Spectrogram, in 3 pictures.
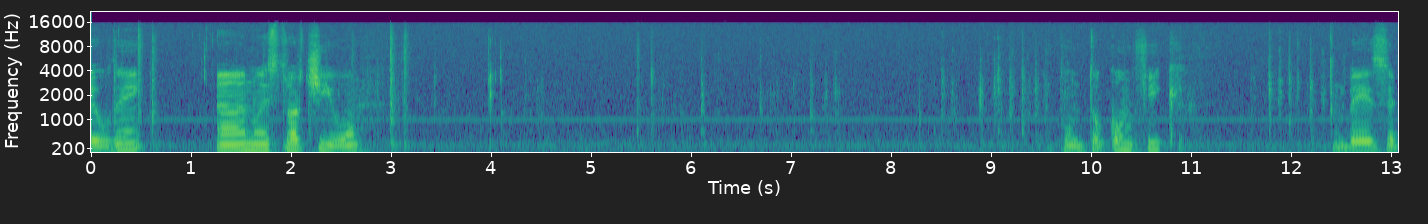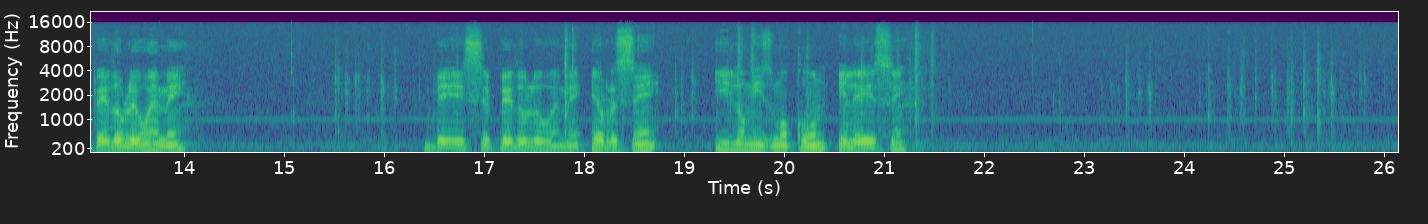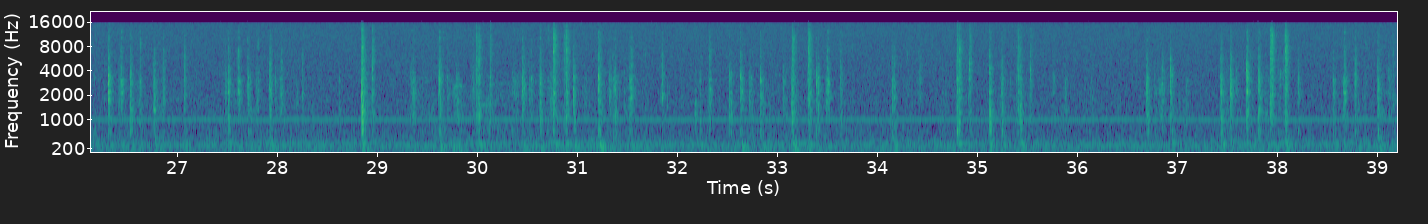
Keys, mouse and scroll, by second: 0.0-0.4 typing, 2.2-3.0 typing, 5.6-6.1 typing, 7.2 typing, 8.3-9.8 typing, 11.5-12.3 typing, 15.5-16.2 typing, 16.0 Tab, 17.8 typing, 18.9-19.5 typing, 20.8-21.3 typing, 23.2-39.2 typing.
